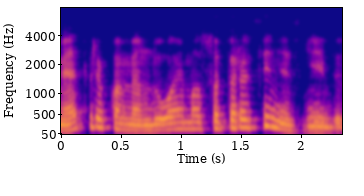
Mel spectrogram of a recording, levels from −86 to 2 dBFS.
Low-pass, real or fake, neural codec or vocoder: 7.2 kHz; fake; codec, 16 kHz, 4.8 kbps, FACodec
